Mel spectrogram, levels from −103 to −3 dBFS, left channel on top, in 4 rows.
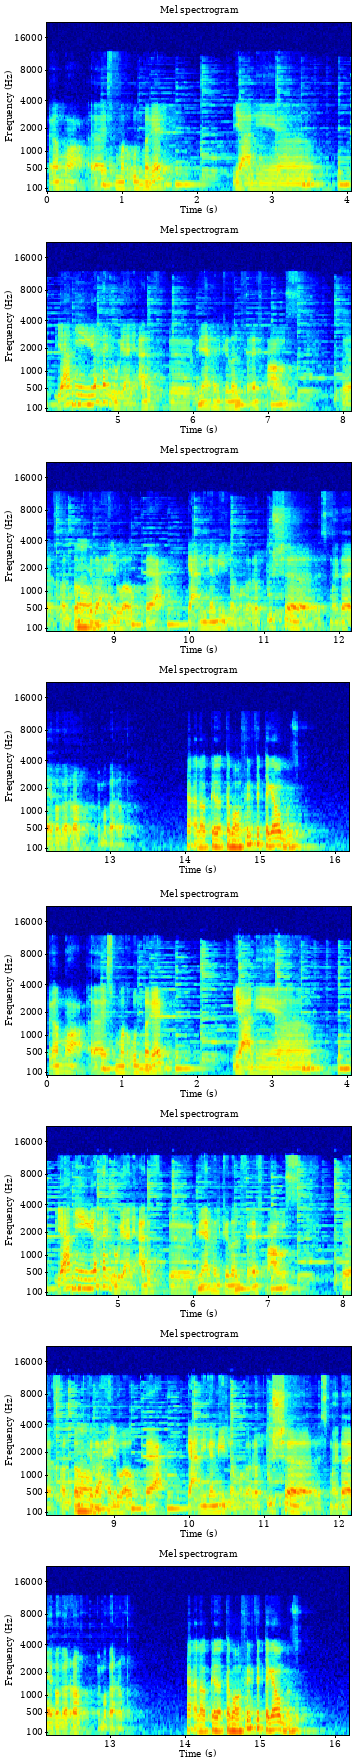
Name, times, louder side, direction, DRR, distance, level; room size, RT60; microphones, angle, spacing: voice 1, 0.0-1.7 2.5-3.7 4.1-7.6 8.0-13.2, right 4 dB, 70° right, 1.7 m, -32 dB
sound 1, 0.7-11.6, right 4 dB, 55° right, 1.1 m, -40 dB
voice 2, 8.4-8.8 14.0-15.5, right 1 dB, 10° right, 1.0 m, -27 dB
21.0 x 21.0 x 9.4 m
head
